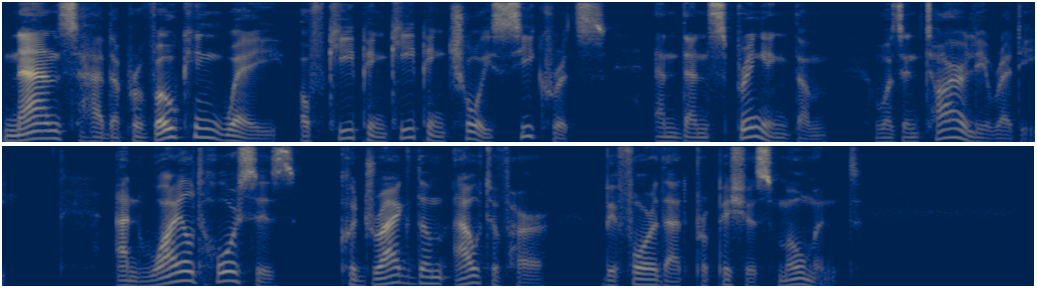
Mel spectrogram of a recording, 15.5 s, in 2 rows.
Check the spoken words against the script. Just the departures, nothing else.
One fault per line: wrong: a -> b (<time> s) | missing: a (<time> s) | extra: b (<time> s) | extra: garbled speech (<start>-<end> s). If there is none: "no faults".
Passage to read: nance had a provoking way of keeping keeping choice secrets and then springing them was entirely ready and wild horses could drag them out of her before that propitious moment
no faults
